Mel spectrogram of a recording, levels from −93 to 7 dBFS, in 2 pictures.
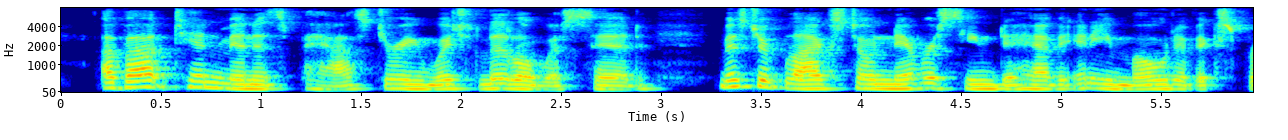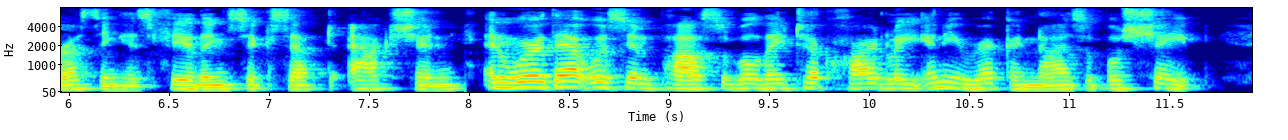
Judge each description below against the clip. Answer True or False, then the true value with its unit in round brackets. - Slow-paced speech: False (170 wpm)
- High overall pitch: False (155 Hz)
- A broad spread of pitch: False (2.9 semitones)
